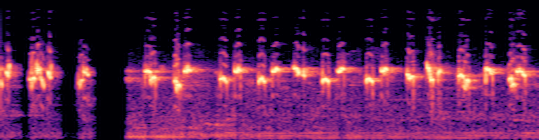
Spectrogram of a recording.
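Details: Dawn 'ropel' song from a trucukan, or yellow-vented bulbul: a few scattered chirps, a pause, then a steady run of whistled, slurred notes, about three per second, over a faint low rumble.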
